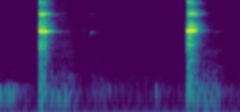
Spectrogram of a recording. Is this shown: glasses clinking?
yes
